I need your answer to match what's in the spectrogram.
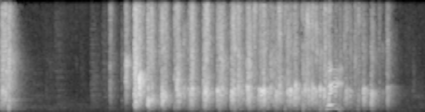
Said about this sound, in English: I don't want your applause.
